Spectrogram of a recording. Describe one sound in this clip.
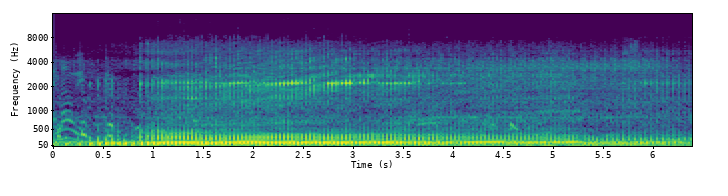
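A motorbike engine runs close by and slowly pulls away.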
